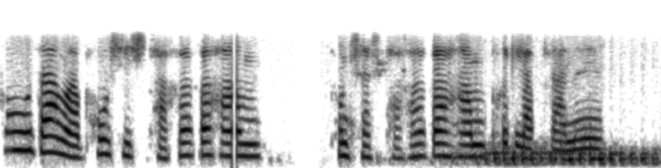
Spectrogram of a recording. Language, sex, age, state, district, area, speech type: Bodo, female, 45-60, Assam, Kokrajhar, rural, conversation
